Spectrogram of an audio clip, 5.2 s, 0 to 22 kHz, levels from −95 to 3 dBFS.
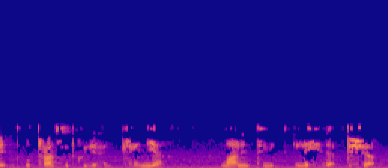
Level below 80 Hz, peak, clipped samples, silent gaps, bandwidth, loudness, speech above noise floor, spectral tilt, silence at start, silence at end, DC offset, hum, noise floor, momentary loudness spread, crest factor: -58 dBFS; -12 dBFS; under 0.1%; none; 6 kHz; -30 LUFS; 21 dB; 0 dB/octave; 0 s; 0 s; under 0.1%; none; -52 dBFS; 17 LU; 20 dB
